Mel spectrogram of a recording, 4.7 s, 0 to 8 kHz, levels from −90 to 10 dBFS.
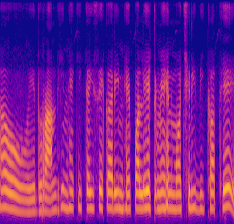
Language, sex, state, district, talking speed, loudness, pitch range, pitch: Chhattisgarhi, female, Chhattisgarh, Sarguja, 190 wpm, -17 LUFS, 200-225 Hz, 210 Hz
